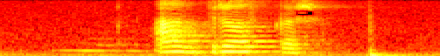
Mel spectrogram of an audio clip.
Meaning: thighbone, femur
- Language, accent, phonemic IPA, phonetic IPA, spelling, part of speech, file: Armenian, Eastern Armenian, /ɑzdˈɾoskəɾ/, [ɑzdɾóskəɾ], ազդրոսկր, noun, Hy-ազդրոսկր.ogg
